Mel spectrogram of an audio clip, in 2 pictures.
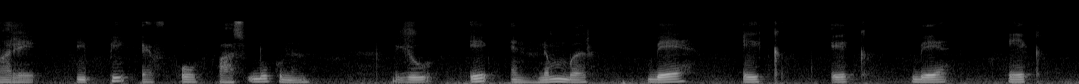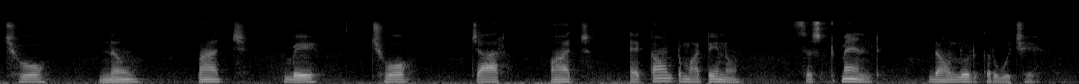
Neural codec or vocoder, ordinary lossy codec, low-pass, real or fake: codec, 16 kHz, 1 kbps, X-Codec, WavLM features, trained on Multilingual LibriSpeech; none; none; fake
